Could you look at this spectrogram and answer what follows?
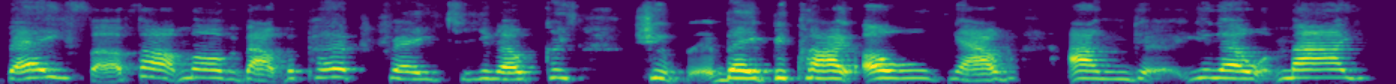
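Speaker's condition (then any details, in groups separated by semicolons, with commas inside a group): Cerebral palsy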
